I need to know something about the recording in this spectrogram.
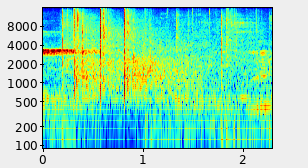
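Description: A short referee's whistle blast ends about half a second in. Then a volleyball is bounced on the sports-hall floor a few times, each thud echoing in the hall, as the server readies to serve.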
